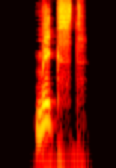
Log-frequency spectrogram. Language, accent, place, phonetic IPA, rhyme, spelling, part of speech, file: German, Germany, Berlin, [mɪkst], -ɪkst, mixt, verb, De-mixt.ogg
- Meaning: inflection of mixen: 1. second-person singular/plural present 2. third-person singular present 3. plural imperative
